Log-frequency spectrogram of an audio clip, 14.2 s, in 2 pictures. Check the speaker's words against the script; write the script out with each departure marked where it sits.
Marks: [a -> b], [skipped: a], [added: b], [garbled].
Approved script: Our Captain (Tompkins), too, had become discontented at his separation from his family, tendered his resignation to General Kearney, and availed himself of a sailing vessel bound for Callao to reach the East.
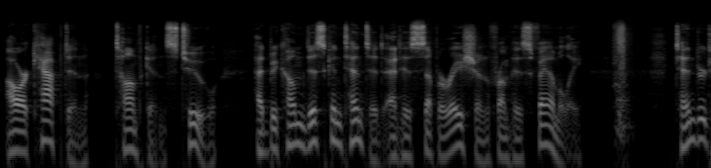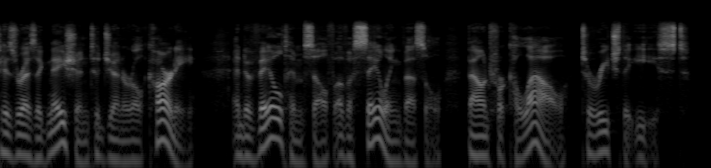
Our Captain (Tompkins), too, had become discontented at his separation from his family, tendered his resignation to General Kearney, and availed himself of a sailing vessel bound for Callao to reach the East.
